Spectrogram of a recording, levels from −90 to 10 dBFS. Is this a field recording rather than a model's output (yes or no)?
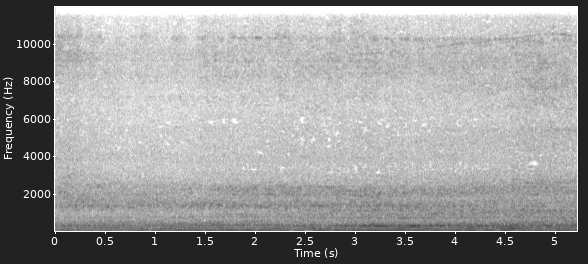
yes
